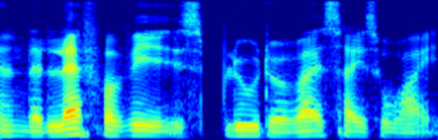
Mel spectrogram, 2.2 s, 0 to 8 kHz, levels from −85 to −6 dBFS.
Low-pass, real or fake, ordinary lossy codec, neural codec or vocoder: none; real; none; none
